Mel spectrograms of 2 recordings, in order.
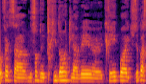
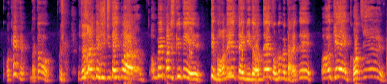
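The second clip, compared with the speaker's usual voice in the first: mock exasperation; 10 semitones higher, 7 dB louder than usual. Mocking reply to stubborn Domina.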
